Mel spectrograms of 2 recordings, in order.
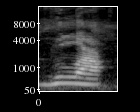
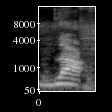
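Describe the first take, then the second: First: An extra sound is inserted into the word. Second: The word has no inserted extra sound. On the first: The speaker calls it wrong. "inserting extra sounds in words" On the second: The speaker calls it right. "instead of"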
